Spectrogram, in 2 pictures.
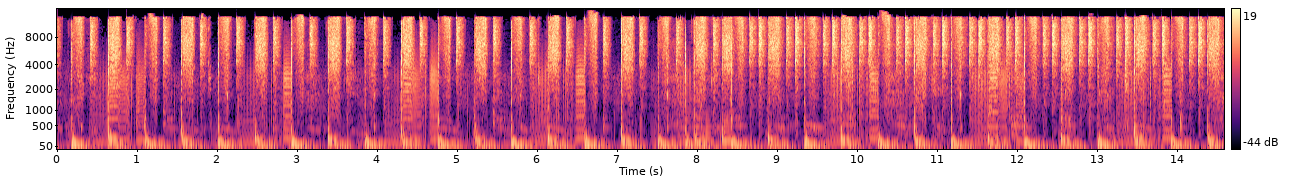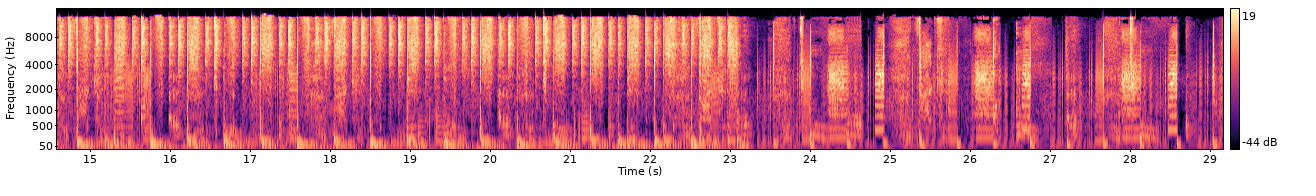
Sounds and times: Music: 0:00.0 - 0:29.1.

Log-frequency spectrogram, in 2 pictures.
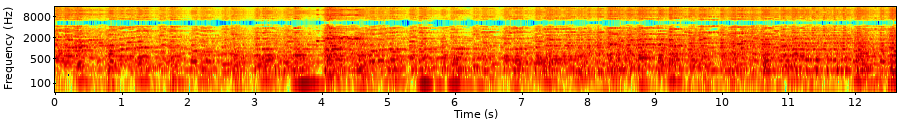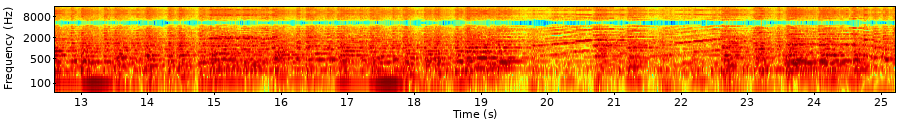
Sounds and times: Music: 0:00.0 - 0:25.2.

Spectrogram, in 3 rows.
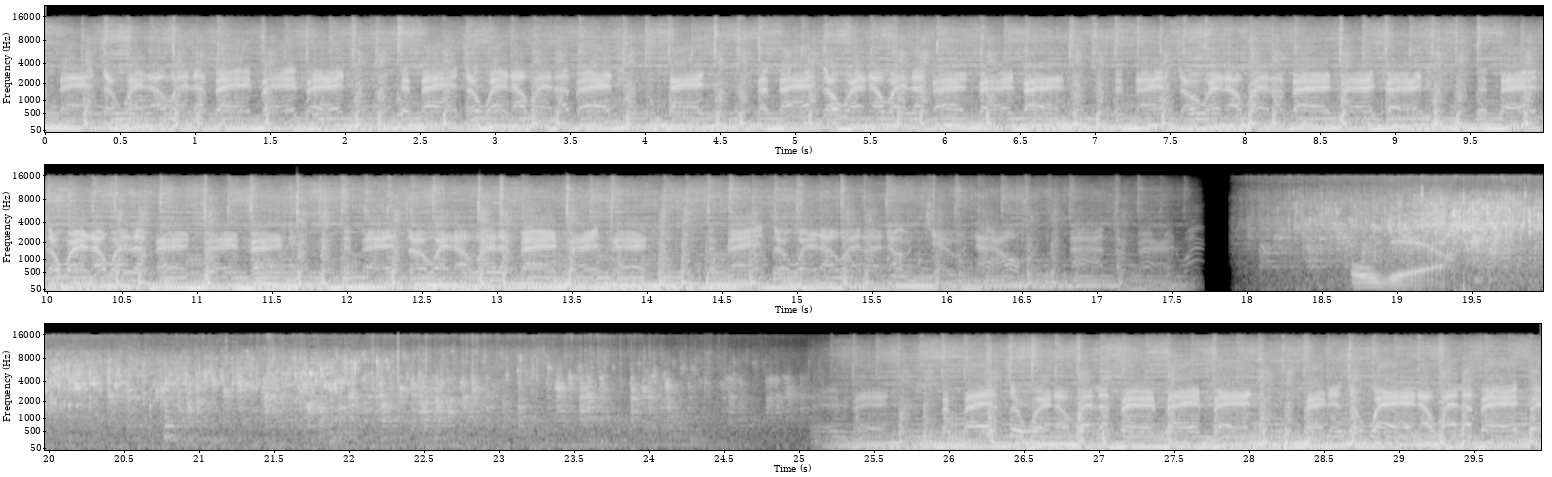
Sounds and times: Frying (food): 0:00.0 - 0:12.3, 0:17.9 - 0:29.9.

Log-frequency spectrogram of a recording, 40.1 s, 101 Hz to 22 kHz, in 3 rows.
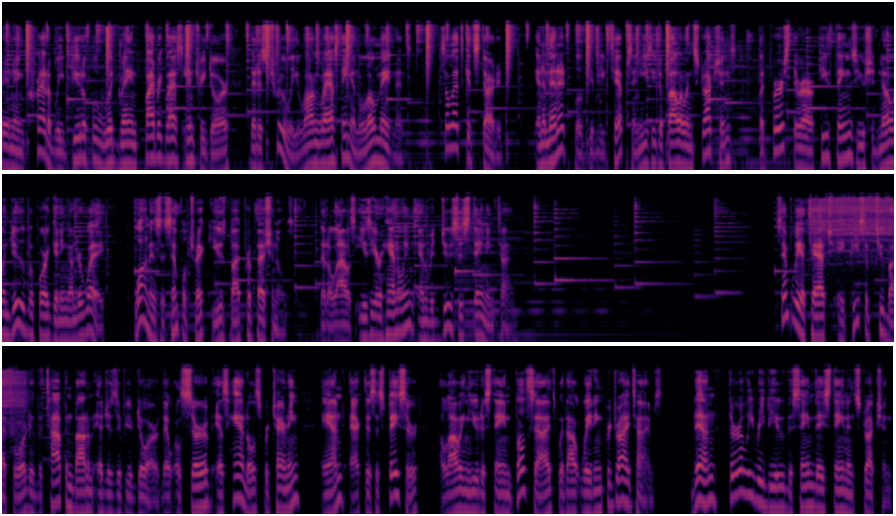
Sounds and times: Speech: 0:00.0 - 0:21.1, 0:25.0 - 0:40.1
Music: 0:00.0 - 0:32.0.

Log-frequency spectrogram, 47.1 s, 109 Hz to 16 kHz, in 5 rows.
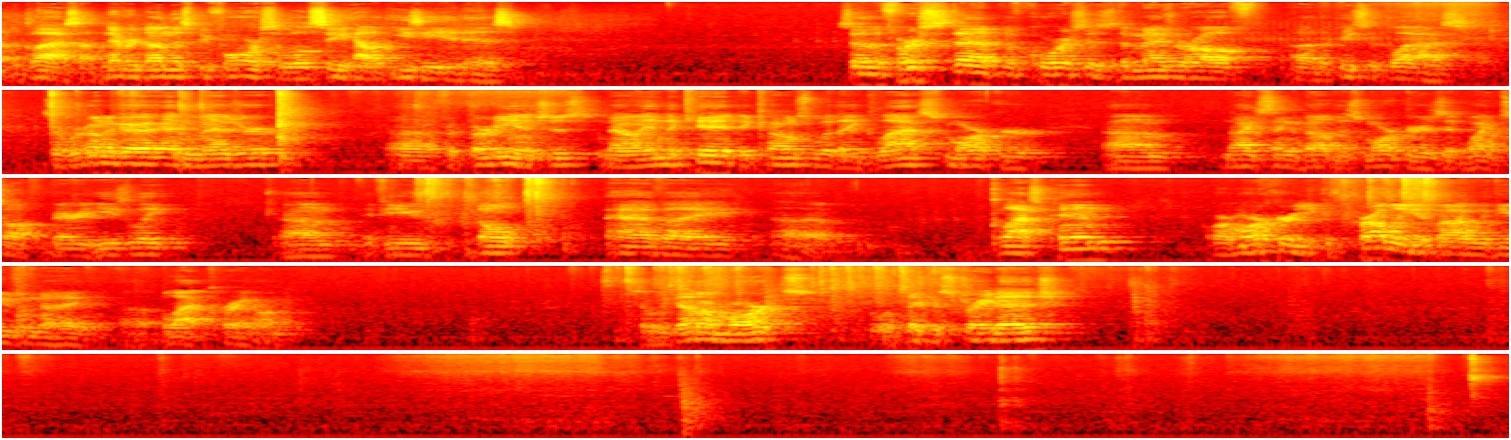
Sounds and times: Speech: 0:00.0 - 0:03.3, 0:05.2 - 0:11.2, 0:11.8 - 0:24.2, 0:25.0 - 0:30.2, 0:32.2 - 0:35.0.

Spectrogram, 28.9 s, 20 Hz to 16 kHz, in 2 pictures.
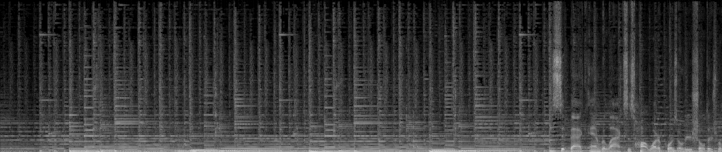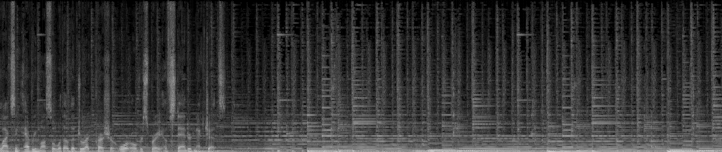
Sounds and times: Music: 0:00.0 - 0:28.8
Speech: 0:11.1 - 0:19.0.

